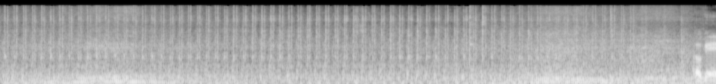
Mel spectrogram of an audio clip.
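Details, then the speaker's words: Yamaha MX motorcycle engine running: fast, loud, even metallic ticking from loose rocker arm clearance; the pulley bearing also has slight play but is quieter, and no cam chain noise was detected. "sini e suara cukup kencang itu dari suara pelatuk yang mengalami kelonggaran"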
